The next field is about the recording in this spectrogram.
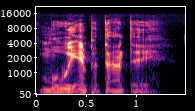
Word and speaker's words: muy importante: Muy importante.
